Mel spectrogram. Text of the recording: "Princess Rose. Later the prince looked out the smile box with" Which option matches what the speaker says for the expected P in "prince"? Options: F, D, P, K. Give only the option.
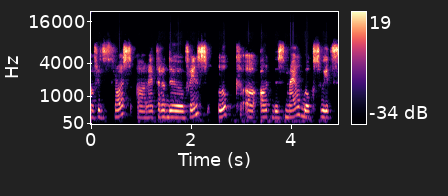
F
